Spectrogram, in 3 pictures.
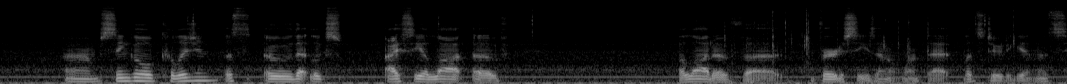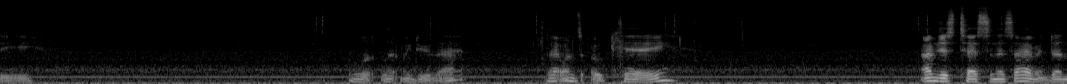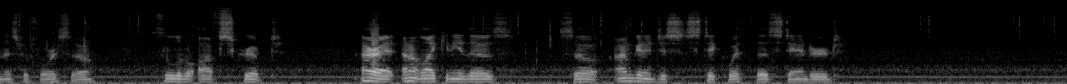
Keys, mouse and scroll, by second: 1.8 click, 4.3-5.2 drag, 7.8 ctrl+z, 8.6 ctrl+z, 9.7 click, 13.8 click, 14.9-15.9 drag, 16.5 ctrl+z, 17.2 click, 19.8 click, 20.6-21.4 drag, 21.9 ctrl+z, 22.5 click, 26.0 click, 26.4 click, 27.2 shift+click, 27.6 right click, 30.4 click, 31.4 click, 31.7 click.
